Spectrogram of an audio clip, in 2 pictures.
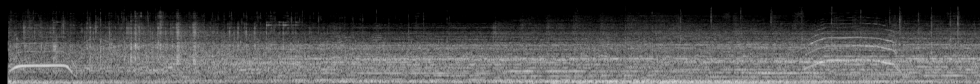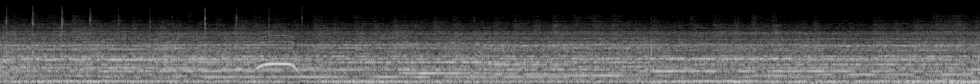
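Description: Basketball arena crowd noise with music playing over the arena's sound system. A few short high tones rise above it: one at the very start, one about halfway through and one a little later.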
